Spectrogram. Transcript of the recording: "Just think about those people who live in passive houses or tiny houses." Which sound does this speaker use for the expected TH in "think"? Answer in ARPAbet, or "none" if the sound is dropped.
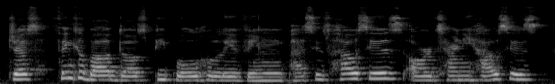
TH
